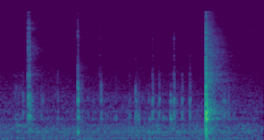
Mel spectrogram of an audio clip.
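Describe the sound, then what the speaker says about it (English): An X-Acto knife slicing open plastic toy packaging for a Jurassic World Legacy Collection Pachycephalosaurus: a string of faint, scattered clicks and ticks, then one sharp, louder snap near the end. "got my handy X-Acto knife, and let's go ahead and cut this open right there"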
